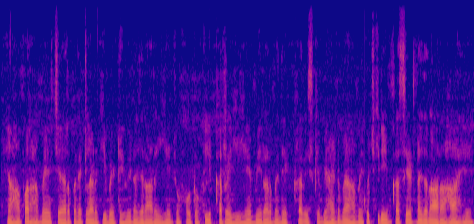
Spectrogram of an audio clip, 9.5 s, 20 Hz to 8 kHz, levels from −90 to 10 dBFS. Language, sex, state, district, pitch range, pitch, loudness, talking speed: Hindi, male, Uttar Pradesh, Etah, 95-105 Hz, 100 Hz, -30 LUFS, 215 wpm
